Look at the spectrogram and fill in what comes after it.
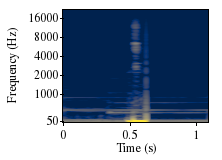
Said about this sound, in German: Entschuldigung, ich musste kurz husten.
